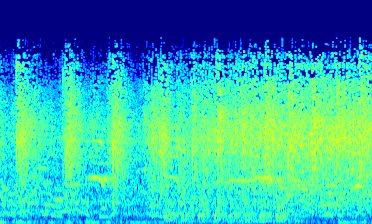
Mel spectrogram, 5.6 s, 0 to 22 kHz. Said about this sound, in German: Riesen Applaus für unsere Nummer 75, Richard Wohl.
